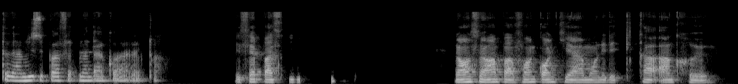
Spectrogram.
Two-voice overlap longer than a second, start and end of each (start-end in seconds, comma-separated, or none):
none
